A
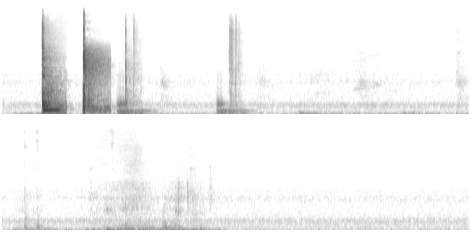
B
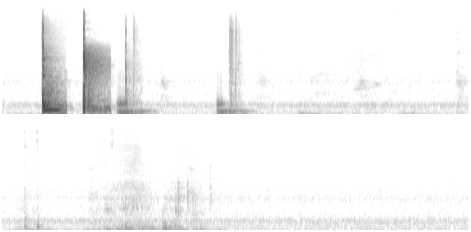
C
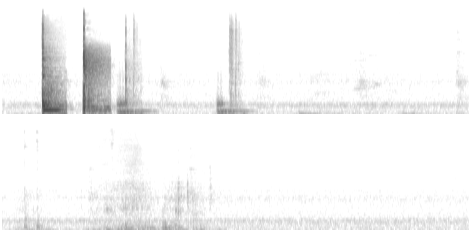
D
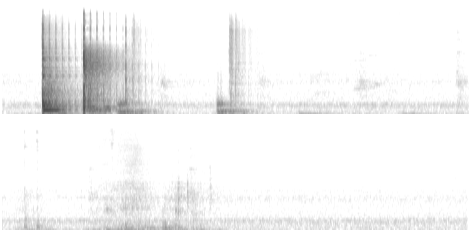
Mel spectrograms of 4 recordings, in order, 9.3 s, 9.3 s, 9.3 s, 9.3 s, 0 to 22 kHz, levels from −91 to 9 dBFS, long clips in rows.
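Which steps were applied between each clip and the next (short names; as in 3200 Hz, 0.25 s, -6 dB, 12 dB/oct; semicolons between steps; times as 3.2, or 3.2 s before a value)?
HPF 46 Hz; gain -2 dB
nothing audible
feedback echo 65 ms, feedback 57%, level -14.5 dB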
